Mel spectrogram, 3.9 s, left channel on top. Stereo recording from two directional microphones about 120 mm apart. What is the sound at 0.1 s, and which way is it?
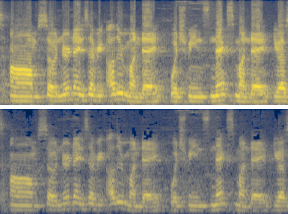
A man's voice, 45° right (ahead or behind).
